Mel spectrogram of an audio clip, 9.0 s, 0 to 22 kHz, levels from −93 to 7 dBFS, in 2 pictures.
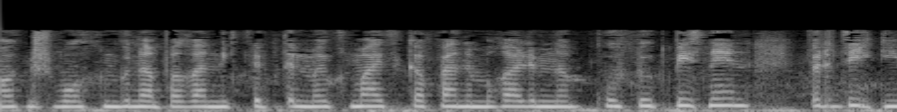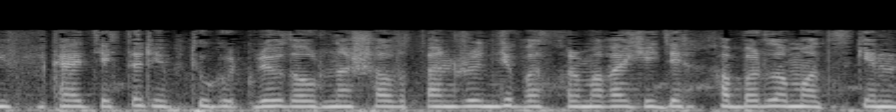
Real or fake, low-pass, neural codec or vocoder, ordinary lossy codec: fake; 7.2 kHz; codec, 24 kHz, 0.9 kbps, WavTokenizer, medium speech release version 1; MP3, 32 kbps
